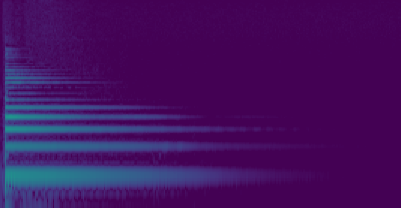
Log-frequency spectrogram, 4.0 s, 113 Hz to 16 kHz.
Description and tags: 1 octave b, on a nylon strung guitar. belongs to samplepack "Notes on nylon guitar".
guitar, tone, note, nylon, b, string, music, strings, notes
